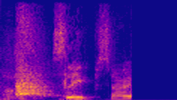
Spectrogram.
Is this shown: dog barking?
yes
